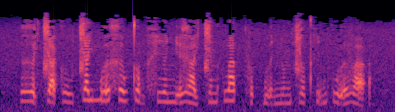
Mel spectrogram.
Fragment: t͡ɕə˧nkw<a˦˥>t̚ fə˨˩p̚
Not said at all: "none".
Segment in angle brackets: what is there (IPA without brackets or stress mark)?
a˦˥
